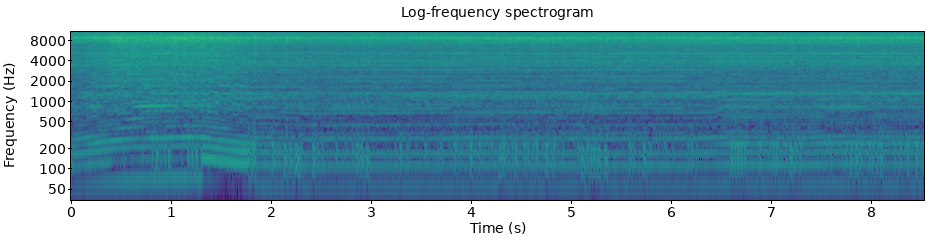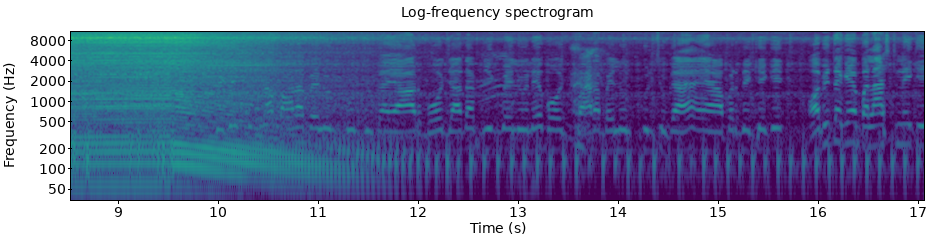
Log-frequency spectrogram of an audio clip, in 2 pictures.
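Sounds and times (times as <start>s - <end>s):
motorcycle engine at high revs: 0.0s - 17.0s.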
